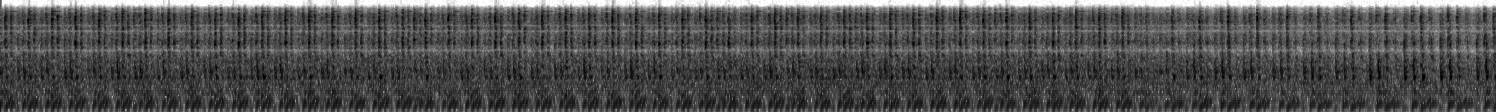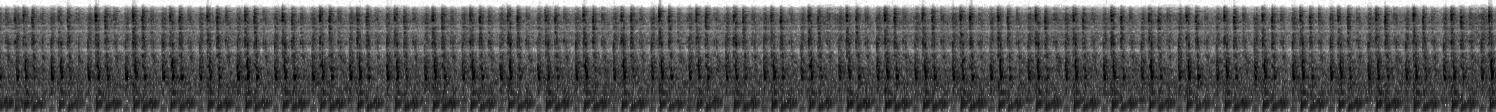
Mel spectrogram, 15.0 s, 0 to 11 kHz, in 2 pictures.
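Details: Leyland 154 tractor diesel engine at cold start, uneven lumpy idle as if one cylinder misfiring when first fired up; cause unconfirmed.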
